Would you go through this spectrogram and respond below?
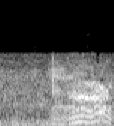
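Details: Siberian Husky giving a single drawn-out, wavering howl-like call that rises and bends, lasting under a second, recorded indoors with household background noise.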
